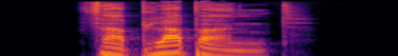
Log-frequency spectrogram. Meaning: present participle of verplappern
- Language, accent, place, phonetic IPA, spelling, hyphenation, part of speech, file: German, Germany, Berlin, [fɛʁˈplapɐnt], verplappernd, ver‧plap‧pernd, verb, De-verplappernd.ogg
